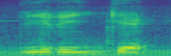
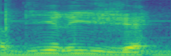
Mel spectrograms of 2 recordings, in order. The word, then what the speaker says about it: dirigeait: Diriguait. On ajoute un E pour faire dirigeait.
